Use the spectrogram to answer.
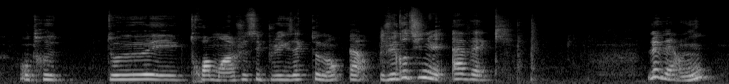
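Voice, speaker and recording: A very slow delivery with ordinary pitch variation, long, frequent pauses and noticeable background noise. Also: woman, fairly high pitch for a woman. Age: 20s. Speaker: beauty YouTuber. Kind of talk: casual talk to camera.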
